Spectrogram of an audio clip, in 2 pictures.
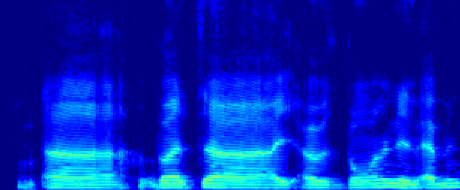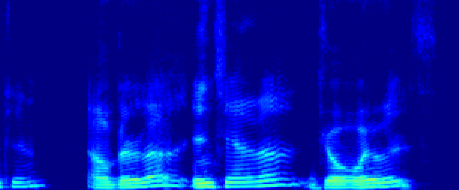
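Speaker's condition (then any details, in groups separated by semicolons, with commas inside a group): Congenital muscular dystrophy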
